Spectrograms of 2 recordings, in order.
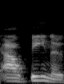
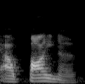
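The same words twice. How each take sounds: First: It is pronounced the non-American, British way. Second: It is pronounced the American way. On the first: "Americans don't say albino" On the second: "they say albino"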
